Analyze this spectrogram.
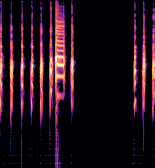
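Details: Hen cackle with evenly spaced sharp clucks about five a second, one long strained squawk in the middle, a pause, then three more clucks.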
